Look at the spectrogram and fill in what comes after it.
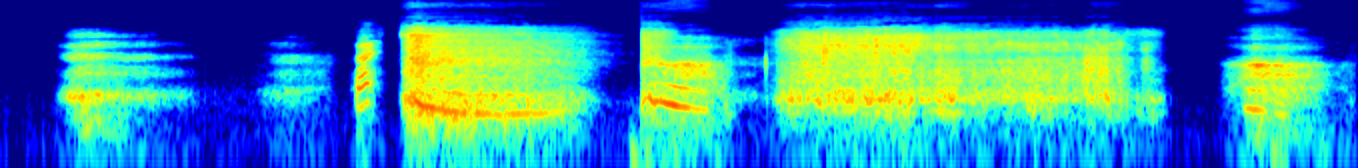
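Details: Person with a bad cold, sneezing constantly: three forceful sneezes, each preceded by a gasping in-breath, followed by a short breathy exhale; repeated sneezing.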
